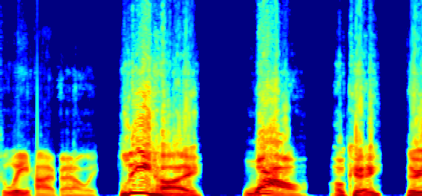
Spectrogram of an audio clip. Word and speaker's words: Lehi: lehigh as well and it's pronounced l-e-h-i but clearly i know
